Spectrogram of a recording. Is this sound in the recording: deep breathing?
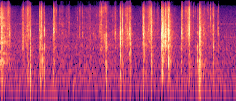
no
